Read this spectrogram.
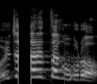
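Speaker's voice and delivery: shrill, very loud scolding tone. Retelling how your mother scolded your crying younger sibling; imitating a mother scolding. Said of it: "이러면서 야단을 치세요".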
